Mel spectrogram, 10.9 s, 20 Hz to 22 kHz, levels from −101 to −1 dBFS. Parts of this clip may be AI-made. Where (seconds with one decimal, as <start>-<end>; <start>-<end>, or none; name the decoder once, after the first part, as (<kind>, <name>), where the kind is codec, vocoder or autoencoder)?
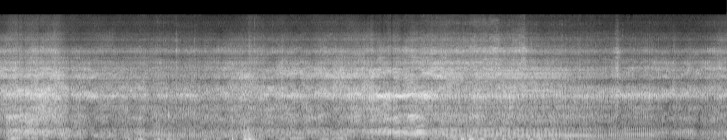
0.0-2.3 (codec, DAC); 3.0-6.7; 9.8-10.9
